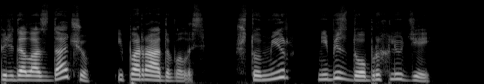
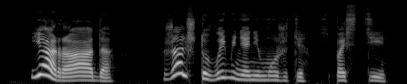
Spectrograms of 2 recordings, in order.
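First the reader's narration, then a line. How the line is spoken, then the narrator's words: Woman sighing. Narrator (Russian): Вздохнула женщина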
